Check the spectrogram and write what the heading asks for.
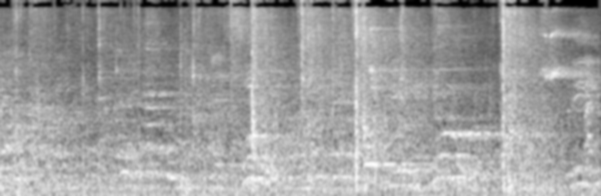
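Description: Badminton rackets striking a shuttlecock: three or four sharp cracks spread over a couple of seconds during a rally, with voices chattering in the background.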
